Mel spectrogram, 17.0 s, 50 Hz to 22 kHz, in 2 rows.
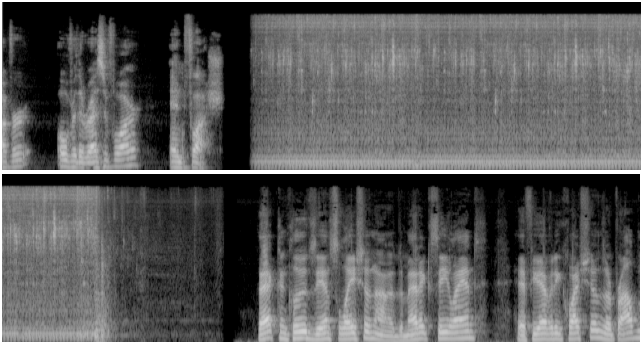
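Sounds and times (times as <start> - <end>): toilet flushing: 3.3 - 10.7.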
